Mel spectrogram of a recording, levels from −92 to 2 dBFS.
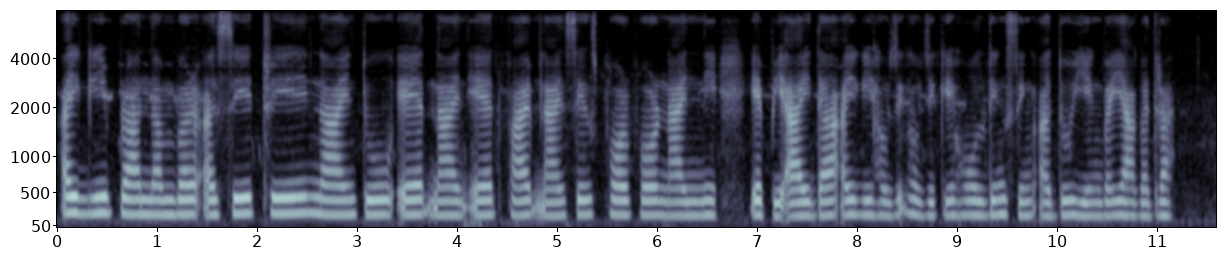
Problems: background sounds at intervals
